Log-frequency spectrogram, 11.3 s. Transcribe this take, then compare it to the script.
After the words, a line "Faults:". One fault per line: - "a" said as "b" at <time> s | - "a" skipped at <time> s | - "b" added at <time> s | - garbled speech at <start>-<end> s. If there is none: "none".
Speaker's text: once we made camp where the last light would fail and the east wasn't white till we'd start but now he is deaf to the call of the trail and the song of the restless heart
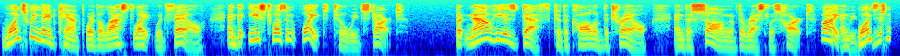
once we made camp where the last light would fail and the east wasn't white till we'd start but now he is deaf to the call of the trail and the song of the restless heart [garbled]
Faults:
- garbled speech at 10.3-11.1 s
